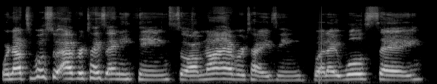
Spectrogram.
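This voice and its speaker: A woman hosts a relaxed livestream, chatting loosely with her viewers and laughing easily. Her voice sits a touch high and has grown hoarse from a long stretch of talking. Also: fairly quick. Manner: chatty, rambling, reads and answers comments, laughs often. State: voice getting hoarse. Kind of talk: casual livestream chat.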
